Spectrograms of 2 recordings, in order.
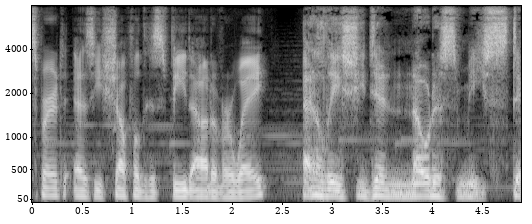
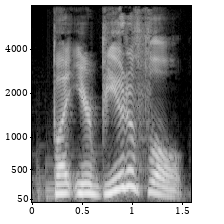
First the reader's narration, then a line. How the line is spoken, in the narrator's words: he blurted out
